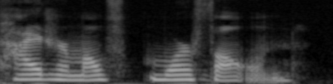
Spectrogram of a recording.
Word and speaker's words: hydromorphone: Because I thought it was pronounced hydromorphine, but it was saying it was hydromorphone, like phone at the end.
